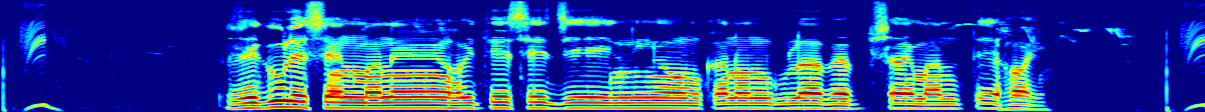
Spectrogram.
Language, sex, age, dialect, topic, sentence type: Bengali, male, 60-100, Western, banking, statement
